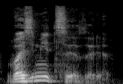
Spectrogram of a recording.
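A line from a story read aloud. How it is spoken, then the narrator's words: Plain. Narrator (Russian): сказал сыщик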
